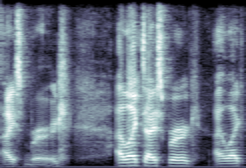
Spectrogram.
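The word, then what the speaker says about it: Iceburg: Ice Bar ice it's spelled Ice Bar it's pronounced Iceberg I liked Iceberg I liked Paulie uh both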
